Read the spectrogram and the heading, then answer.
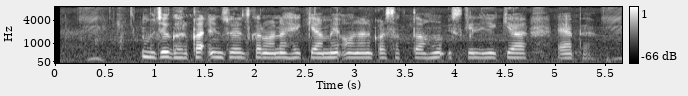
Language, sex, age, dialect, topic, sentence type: Hindi, female, 18-24, Garhwali, banking, question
